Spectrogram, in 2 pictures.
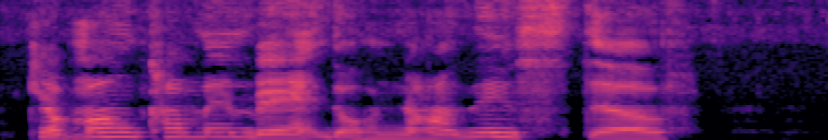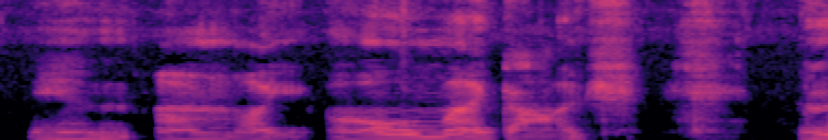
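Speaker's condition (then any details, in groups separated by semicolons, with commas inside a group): Cerebral palsy; muscle spasm medication, pain medication; speech affected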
